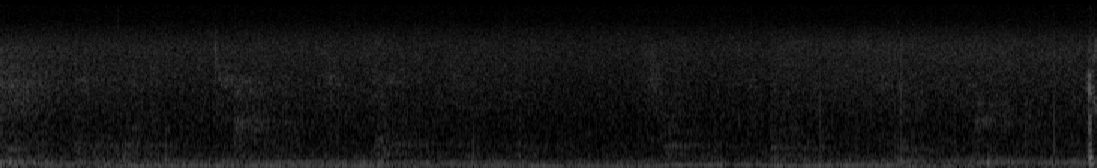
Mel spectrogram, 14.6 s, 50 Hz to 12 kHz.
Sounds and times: Static Radio 0:14.4 - 0:14.6

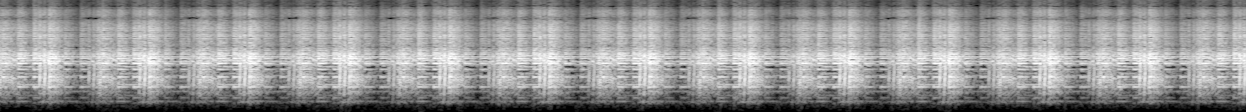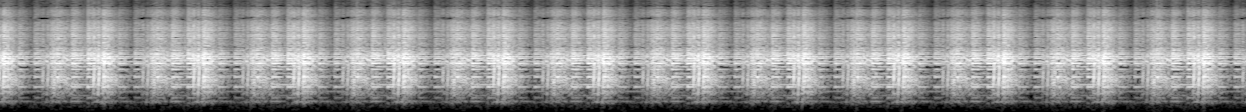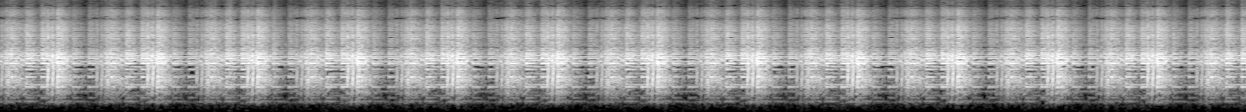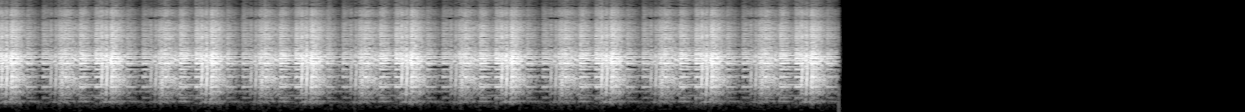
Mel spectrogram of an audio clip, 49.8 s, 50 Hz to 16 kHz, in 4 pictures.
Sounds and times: beat 0:00.0 - 0:45.8

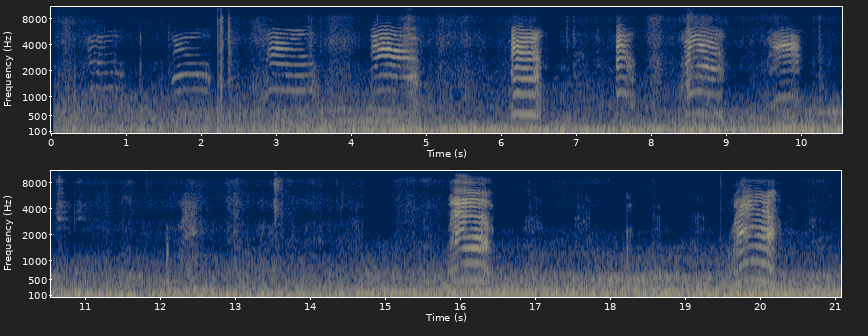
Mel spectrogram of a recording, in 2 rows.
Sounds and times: cat meowing 0:00.4 - 0:02.2
cat meowing 0:02.8 - 0:05.1
cat meowing 0:06.1 - 0:06.6
cat meowing 0:07.4 - 0:10.2
cat meowing 0:15.8 - 0:16.5
purr 0:16.4 - 0:21.0
cat meowing 0:19.6 - 0:20.3

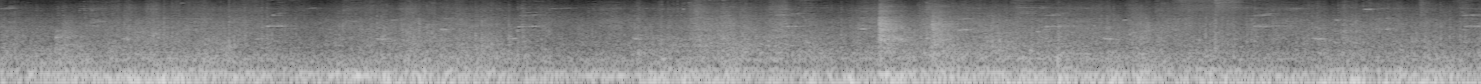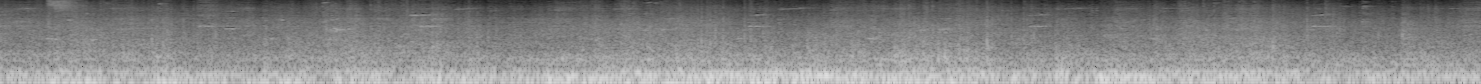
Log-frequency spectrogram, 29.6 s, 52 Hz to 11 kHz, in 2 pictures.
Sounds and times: long freight train 0:00.0 - 0:29.6

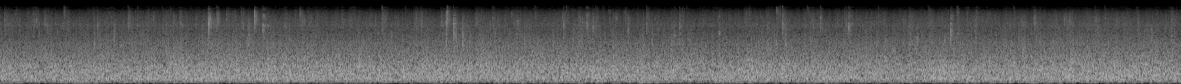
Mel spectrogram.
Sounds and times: rain falling on a plastic greenhouse roof 0:00.0 - 0:11.8

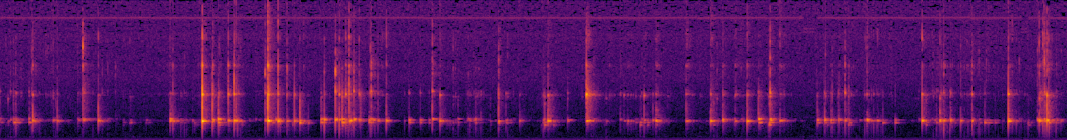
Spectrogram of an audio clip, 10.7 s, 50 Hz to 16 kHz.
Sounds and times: wooden chimes 0:00.0 - 0:10.6

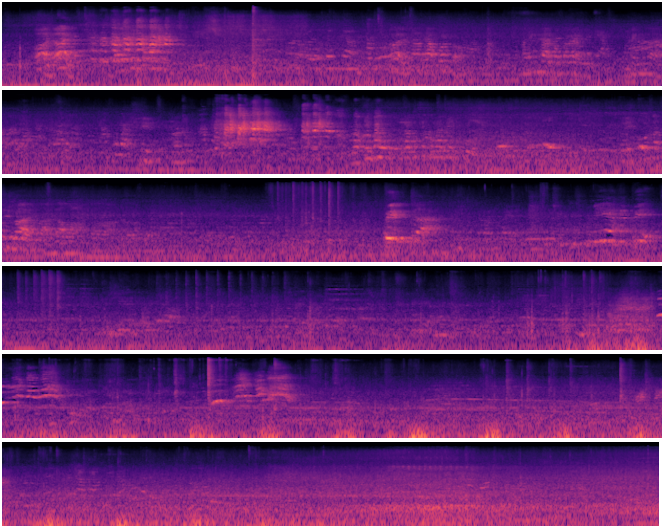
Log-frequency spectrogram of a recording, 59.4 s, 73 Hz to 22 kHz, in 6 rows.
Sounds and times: traffic 0:00.0 - 0:59.3
laughing children 0:01.2 - 0:03.0
laughing children 0:12.9 - 0:16.1
laughing children 0:39.6 - 0:40.7
laughing children 0:42.7 - 0:44.2

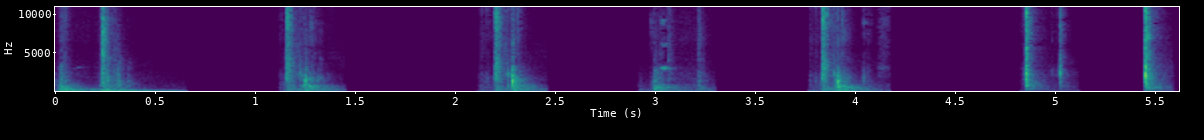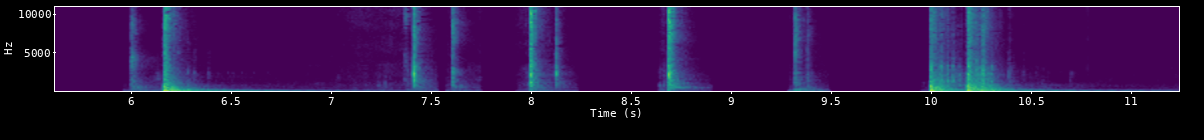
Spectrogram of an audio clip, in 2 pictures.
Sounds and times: Open close lock unlock door 0:01.1 - 0:01.5
Open close lock unlock door 0:02.1 - 0:04.2
Open close lock unlock door 0:04.8 - 0:06.4
Open close lock unlock door 0:07.4 - 0:10.8

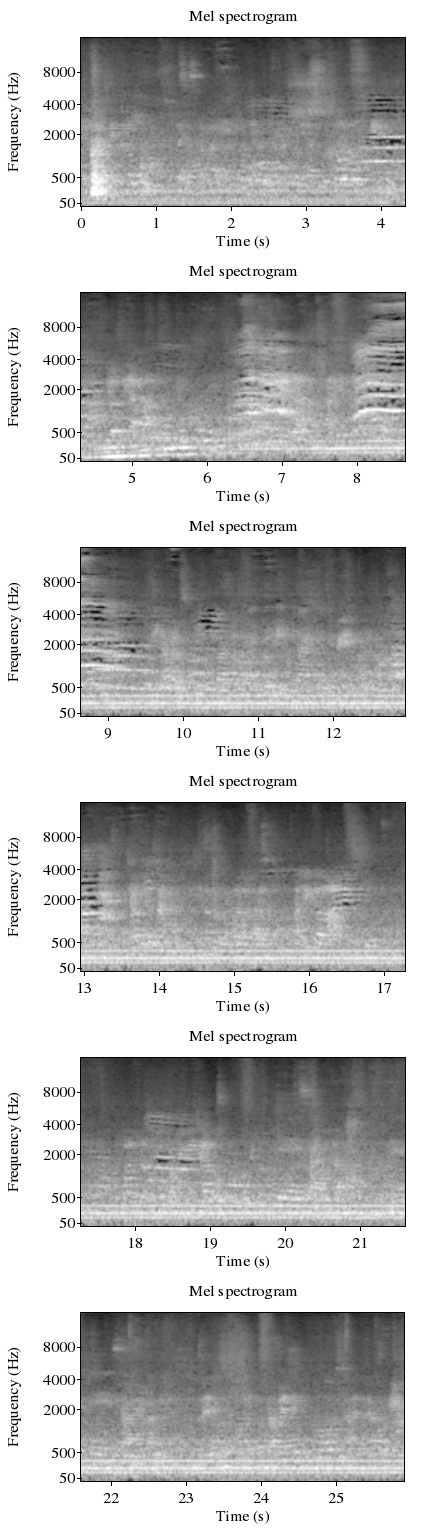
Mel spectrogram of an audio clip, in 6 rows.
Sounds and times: plane takeoff 0:04.2 - 0:08.0

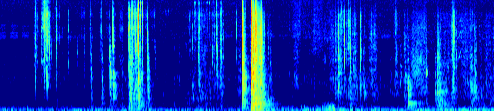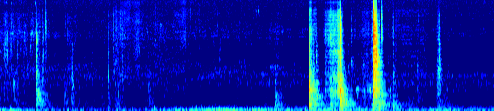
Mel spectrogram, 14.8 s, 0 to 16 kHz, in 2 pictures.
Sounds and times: Hood opening 0:00.5 - 0:04.1
Hood opening 0:04.8 - 0:08.1

